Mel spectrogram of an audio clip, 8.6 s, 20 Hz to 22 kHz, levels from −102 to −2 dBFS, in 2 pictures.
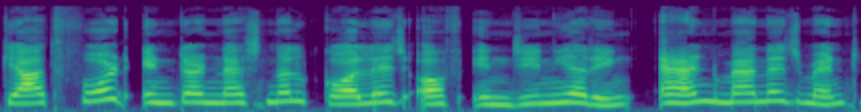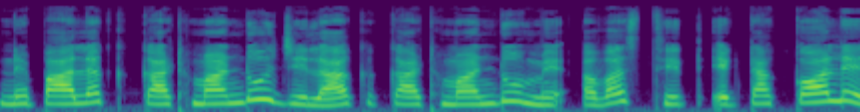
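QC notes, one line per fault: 1.86–1.89 s, frames out of order: two adjacent slivers of sound, each about 10 ms and consistent with single frames, play in swapped order, giving a brief garbled flutter; unlike a dropout or repeat, nothing is lost or doubled.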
